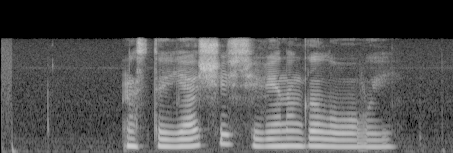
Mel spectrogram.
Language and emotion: Russian, sad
